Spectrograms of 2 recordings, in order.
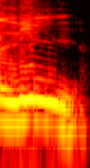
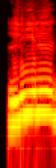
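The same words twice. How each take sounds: First: "lil" with a pressed, thick l; wrong lil. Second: "Lil" with thin, light l's; correct lil. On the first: Teacher warning against over-pressing, thick pressed "lil". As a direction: press hard and heavy on the l of "lil". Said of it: "Jangan terlalu tekan". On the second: Teacher modelling for students, thin light "Lil". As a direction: say "Lil" lightly, without pressing the l. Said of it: "jangan dibaca lil". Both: Shown as a demonstration.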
